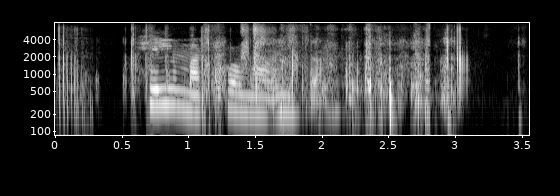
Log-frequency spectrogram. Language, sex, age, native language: Icelandic, female, 10, Icelandic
